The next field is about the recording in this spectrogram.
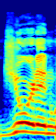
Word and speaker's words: Jorphdan: My name is Jordan with a silent PH in the middle, and I am joined always by my wonderful co-host, Sir Lucian, over at Sir Lucian Gaming.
